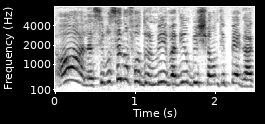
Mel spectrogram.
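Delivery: loud, quick bogeyman warning, acted out; scaring parent. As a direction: imitate a parent scaring a child into bed. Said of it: "vamos parar com aquele negócio".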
